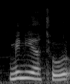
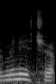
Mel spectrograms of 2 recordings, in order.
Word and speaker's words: miniature: uh Minature art okay Minature or miniature art is both pronunciations are correct and miniature art is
